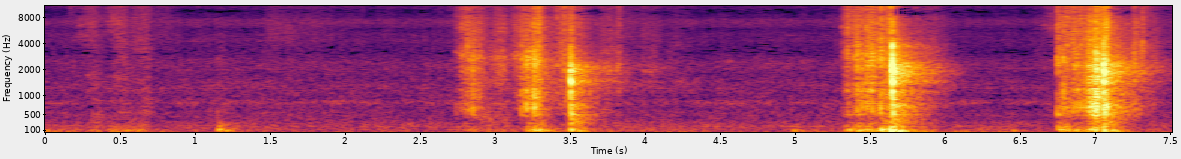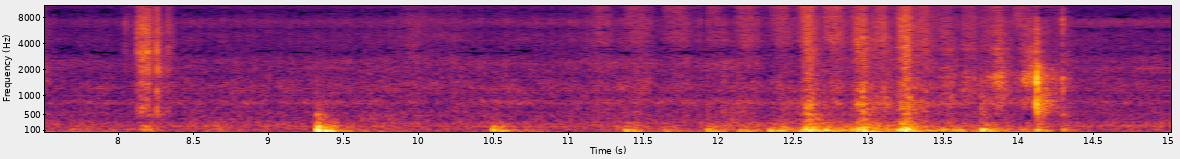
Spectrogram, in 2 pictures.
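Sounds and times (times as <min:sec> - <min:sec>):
knife slicing onion on board: 0:00.3 - 0:00.8, 0:02.8 - 0:04.0, 0:05.3 - 0:06.1, 0:06.7 - 0:07.5, 0:11.2 - 0:14.4.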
